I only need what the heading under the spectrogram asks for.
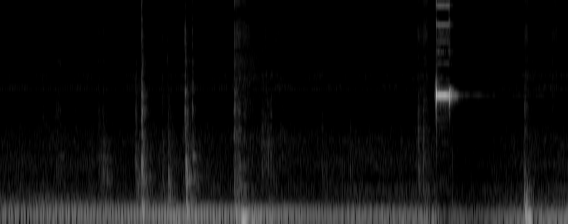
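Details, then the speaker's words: Pop-up A-frame trailer RV carbon monoxide detector, test button held after propane regulator replacement; quiet room then a sharp high-pitched chirp; alarm working. "There she goes. It's working. Safety alert."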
